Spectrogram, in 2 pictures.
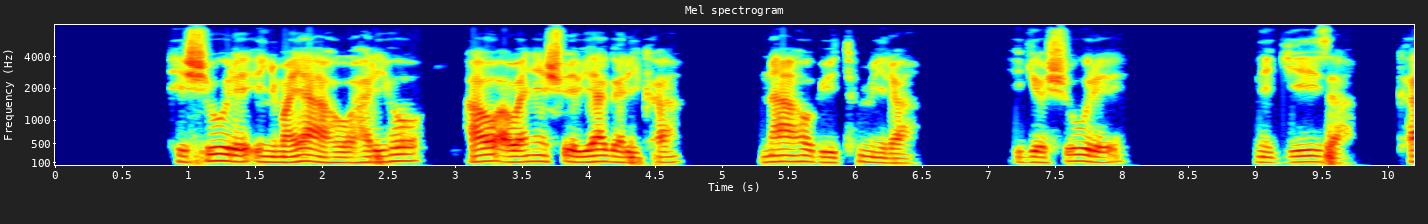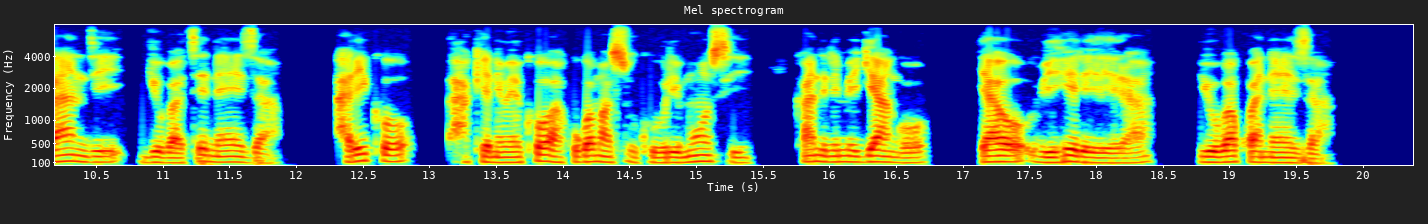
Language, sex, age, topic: Rundi, male, 25-35, education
